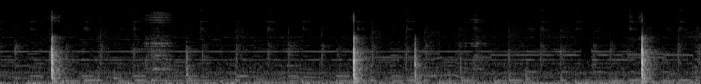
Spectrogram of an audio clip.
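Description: A knife chopping the ends off radishes on a cutting board, three sharp distinct thuds spaced a few seconds apart with a lighter tap between, over quiet room tone.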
